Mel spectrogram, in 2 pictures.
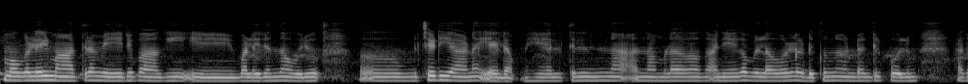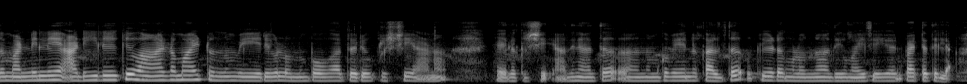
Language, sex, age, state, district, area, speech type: Malayalam, female, 45-60, Kerala, Palakkad, rural, spontaneous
